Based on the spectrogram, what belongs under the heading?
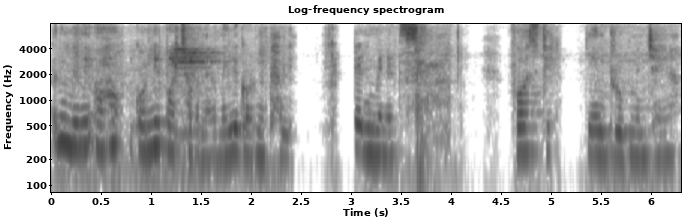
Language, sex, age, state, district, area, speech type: Nepali, female, 30-45, West Bengal, Alipurduar, urban, spontaneous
